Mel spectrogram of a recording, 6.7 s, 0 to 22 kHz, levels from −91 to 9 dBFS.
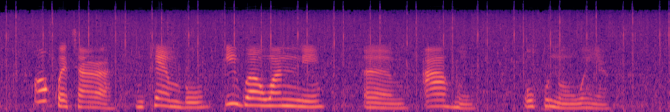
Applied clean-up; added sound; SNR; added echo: none; Tools + Stream; 12 dB; none.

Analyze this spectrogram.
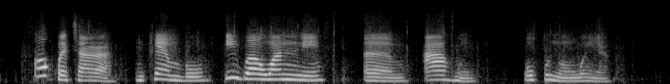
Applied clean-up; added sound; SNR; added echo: neural mask model RNNoise.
